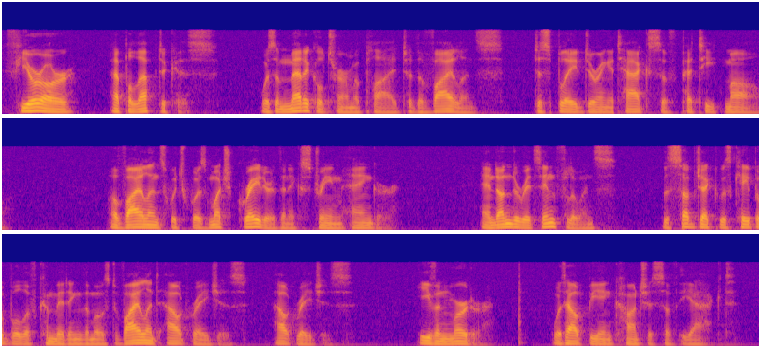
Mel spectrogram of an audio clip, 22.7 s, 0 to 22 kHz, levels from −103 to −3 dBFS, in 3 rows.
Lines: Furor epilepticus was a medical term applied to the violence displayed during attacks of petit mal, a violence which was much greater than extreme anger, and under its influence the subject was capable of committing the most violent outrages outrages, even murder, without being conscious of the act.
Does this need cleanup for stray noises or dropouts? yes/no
yes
